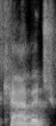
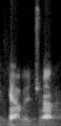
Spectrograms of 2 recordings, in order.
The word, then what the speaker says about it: CABG: And you abbreviate that CABG? That's correct. That's what's abbreviated in the medical record? Yes. And you pronounce that, or you use the phrase cabbage when you refer to a coronary artery bypass graft surgery? It's commonly referred to as a cabbage.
